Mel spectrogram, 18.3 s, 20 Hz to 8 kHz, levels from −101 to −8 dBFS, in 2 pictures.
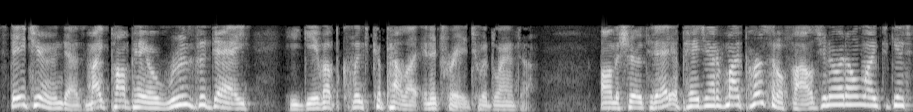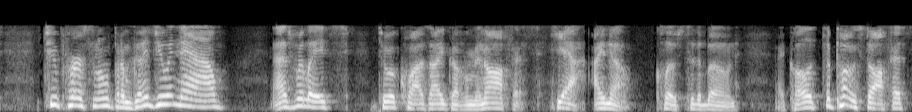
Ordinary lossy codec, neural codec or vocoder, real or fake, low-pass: AAC, 16 kbps; codec, 16 kHz, 4 kbps, FunCodec, trained on Chinese and English, 50 frames a second; fake; 7.2 kHz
